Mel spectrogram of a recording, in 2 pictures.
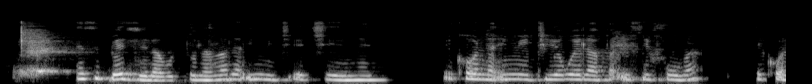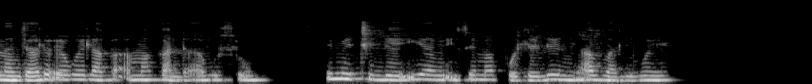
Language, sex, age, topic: North Ndebele, male, 36-49, health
